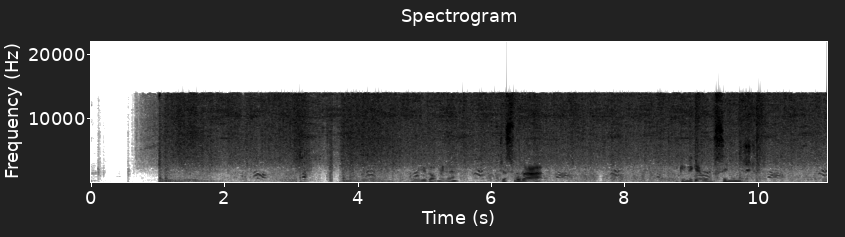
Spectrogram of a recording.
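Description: Electric sparks crackle and buzz.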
